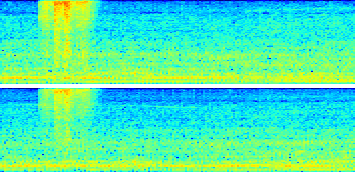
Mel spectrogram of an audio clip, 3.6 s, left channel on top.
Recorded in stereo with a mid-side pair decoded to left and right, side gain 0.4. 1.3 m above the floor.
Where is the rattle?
60° left, 0.6 m.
